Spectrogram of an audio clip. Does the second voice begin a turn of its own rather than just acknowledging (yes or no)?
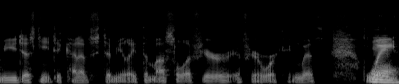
no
